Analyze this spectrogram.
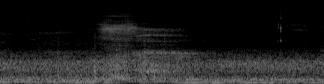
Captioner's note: sniffles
